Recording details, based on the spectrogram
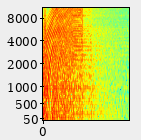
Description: se_powerup.wav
